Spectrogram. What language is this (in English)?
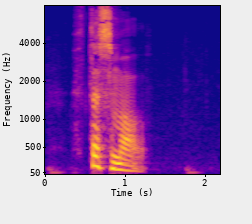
Kabyle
